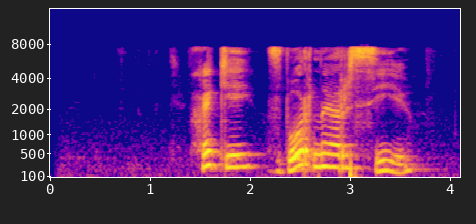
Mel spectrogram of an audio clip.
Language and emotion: Russian, positive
